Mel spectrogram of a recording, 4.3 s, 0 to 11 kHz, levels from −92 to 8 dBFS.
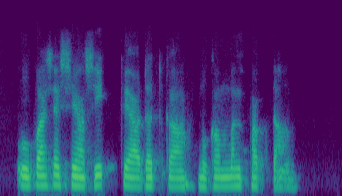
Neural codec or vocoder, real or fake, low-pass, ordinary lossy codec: codec, 16 kHz, 1 kbps, FreqCodec, larger model; fake; 7.2 kHz; Opus, 16 kbps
